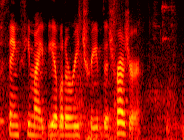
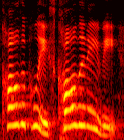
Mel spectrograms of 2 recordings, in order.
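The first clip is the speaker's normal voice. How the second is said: shrieking; 10 semitones higher than usual. A narrator's reading. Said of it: "shrieked the coach".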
